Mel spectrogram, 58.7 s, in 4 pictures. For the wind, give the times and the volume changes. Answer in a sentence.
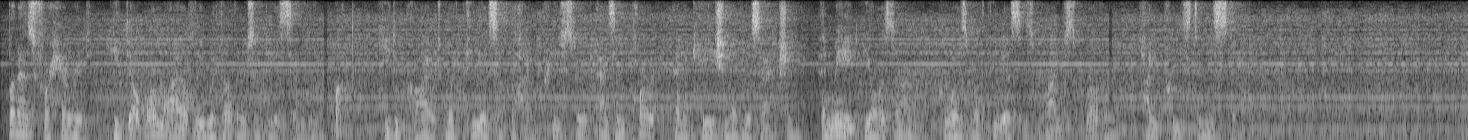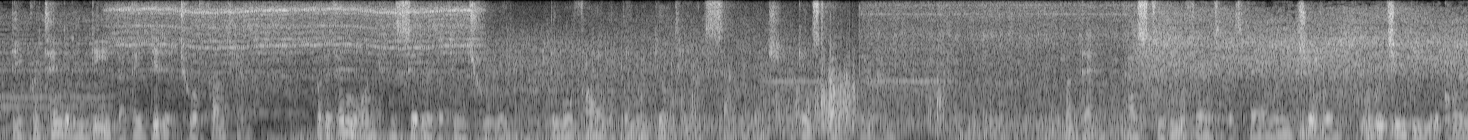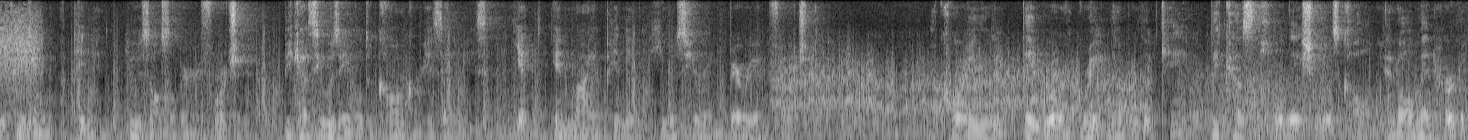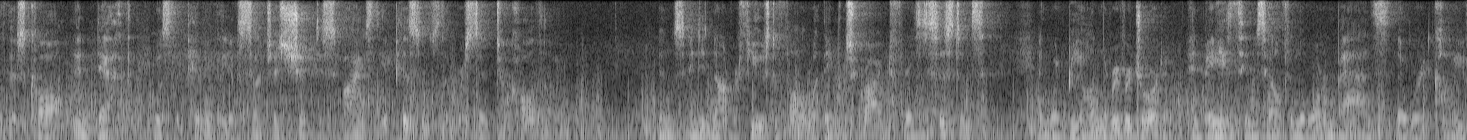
You can hear the wind from 17.1 to 58.6 s, at a steady volume.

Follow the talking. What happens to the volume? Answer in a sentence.
The volume of the talking stays about the same.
